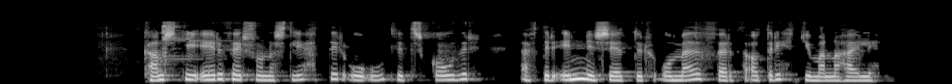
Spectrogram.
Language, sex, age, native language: Icelandic, female, 40-49, Icelandic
